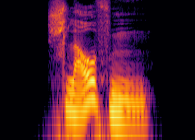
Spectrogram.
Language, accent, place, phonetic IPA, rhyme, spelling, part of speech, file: German, Germany, Berlin, [ˈʃlaʊ̯fn̩], -aʊ̯fn̩, Schlaufen, noun, De-Schlaufen.ogg
- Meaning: plural of Schlaufe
